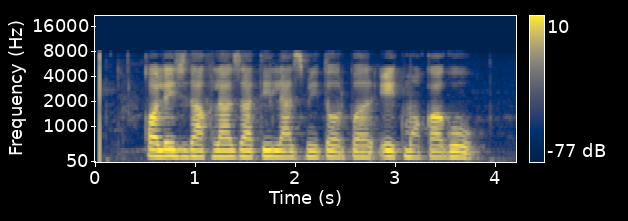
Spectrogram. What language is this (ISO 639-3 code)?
urd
